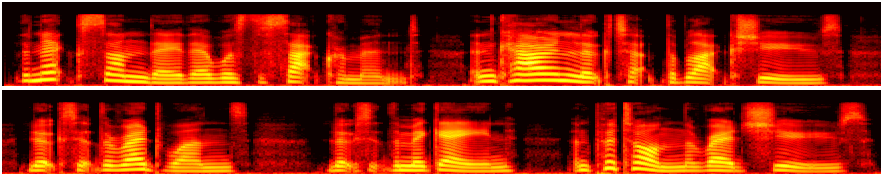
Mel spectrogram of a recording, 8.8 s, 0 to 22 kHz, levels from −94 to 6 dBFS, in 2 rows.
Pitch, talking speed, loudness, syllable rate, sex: 200 Hz, 190 wpm, -21 LUFS, 5.2 syllables/s, female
